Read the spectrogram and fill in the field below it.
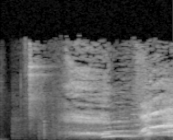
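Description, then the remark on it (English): A short, strained scream rises in pitch and turns breathy and raspy near the end, fairly loud, lasting under two seconds with no talking around it. “Oh yeah, bitches scream.”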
